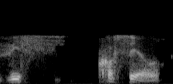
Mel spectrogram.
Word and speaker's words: Vyskocil: So this judge, Judge Mary Viscol, her last name is spelled V-Y-S-K-O-C-I-L, Viscosil,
